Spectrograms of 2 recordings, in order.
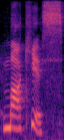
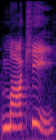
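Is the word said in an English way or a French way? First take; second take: English; French. First: The word is said an anglicized way. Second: The word is said the French way. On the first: This is how the character said it. The speaker calls it wrong. "he said marquis" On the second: This is the expected pronunciation. The speaker calls it right. "instead of marquis"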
